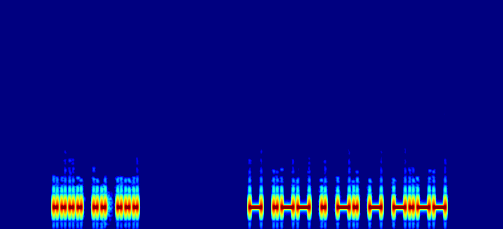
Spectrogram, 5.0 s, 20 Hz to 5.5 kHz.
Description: Morse code, heard as a keyed tone, about 30 wpm, 550 Hz. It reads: HIS TWENTY
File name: Ultimate Word List / 30WPM Ultimate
